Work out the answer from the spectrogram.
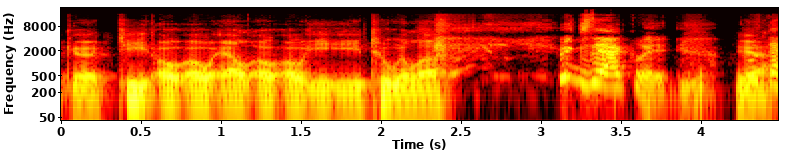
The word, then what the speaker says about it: Tooele: Yes, some of mine are favorite, like Toolooee, Tooele.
